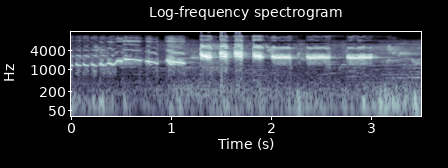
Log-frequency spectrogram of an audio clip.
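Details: Oriental magpie-robin (kacer) singing in full voice with lovebird mimicry: a run of short whistles rising in pitch, then loud, harsh chirped notes repeated about three per second, fading into softer twitters.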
